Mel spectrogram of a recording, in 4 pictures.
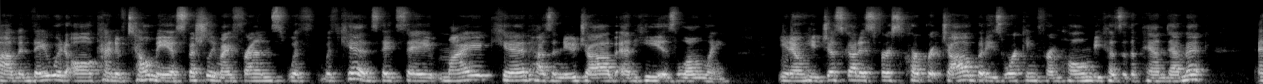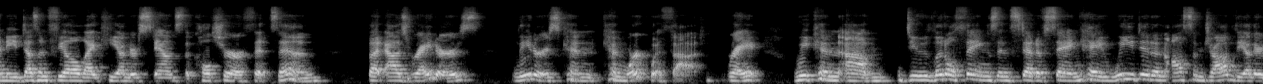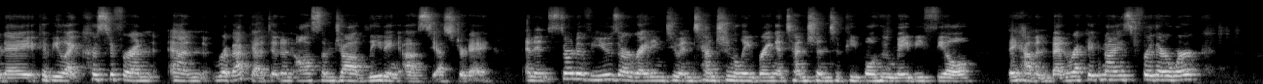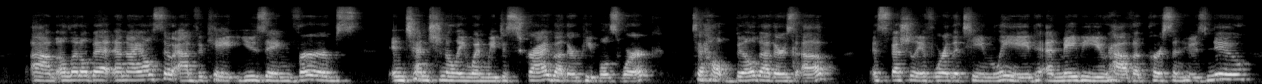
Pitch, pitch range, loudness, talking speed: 175 Hz, 165-195 Hz, -17 LUFS, 190 wpm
